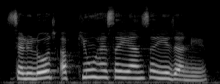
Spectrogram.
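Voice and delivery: normal talking voice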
